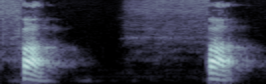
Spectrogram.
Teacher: Para pronunciar f, nosotros usamos el articulador activo del labio inferior y lo tocamos a los dientes superiores. F, f. Labio inferior, dientes superiores.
